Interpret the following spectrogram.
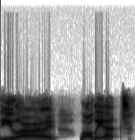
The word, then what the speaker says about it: Eli Lawliet: We're here with Eli Lawliet, is that correctly pronounced?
